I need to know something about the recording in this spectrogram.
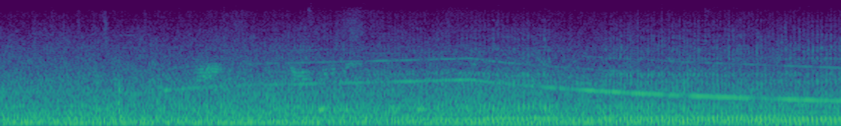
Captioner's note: siren blaring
